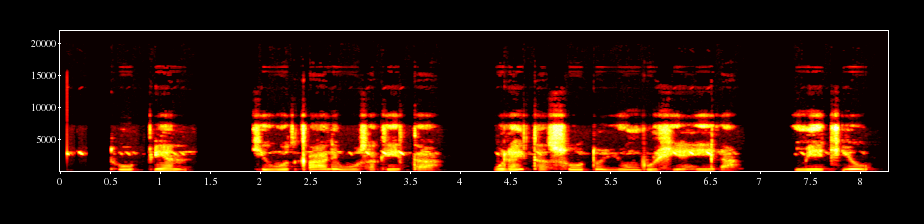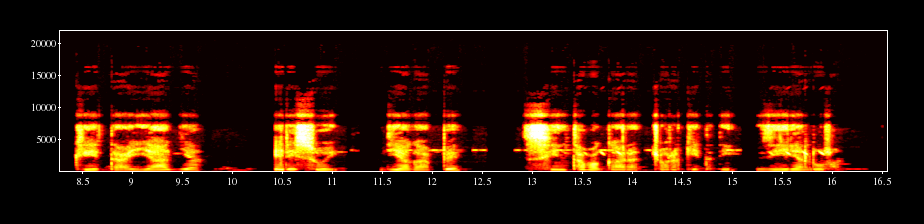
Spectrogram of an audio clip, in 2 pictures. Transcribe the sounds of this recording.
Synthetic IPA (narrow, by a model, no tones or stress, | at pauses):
t̪ʰo̞ːpʼːɪjɐn | hʰɪwɔt̪kʼaːlɛwo̞ːsɐkʰe̞ːt̪ʰːaː | wɔlɐjt̪ːɐso̞ːd̪ːɔjʊmbʊɾʃɪ̰jɛ̰heːlaː | me̞ːt͡ʃʼːɪjɔ | kʰe̞ːt̪ːaːjaːɡɪjɐ | ɛɾɪsːɔj | d̪ɪjaɡaːpːɛ | sɪnt̪ʰːɐbɐɡːa̰ːɾɐ̰t͡ʃʼɔɾɐke̞ːt̪ːɐ̥t̪ɪ̰ziːɾɪjɐnd̪o̰ːsɔnɐ̥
